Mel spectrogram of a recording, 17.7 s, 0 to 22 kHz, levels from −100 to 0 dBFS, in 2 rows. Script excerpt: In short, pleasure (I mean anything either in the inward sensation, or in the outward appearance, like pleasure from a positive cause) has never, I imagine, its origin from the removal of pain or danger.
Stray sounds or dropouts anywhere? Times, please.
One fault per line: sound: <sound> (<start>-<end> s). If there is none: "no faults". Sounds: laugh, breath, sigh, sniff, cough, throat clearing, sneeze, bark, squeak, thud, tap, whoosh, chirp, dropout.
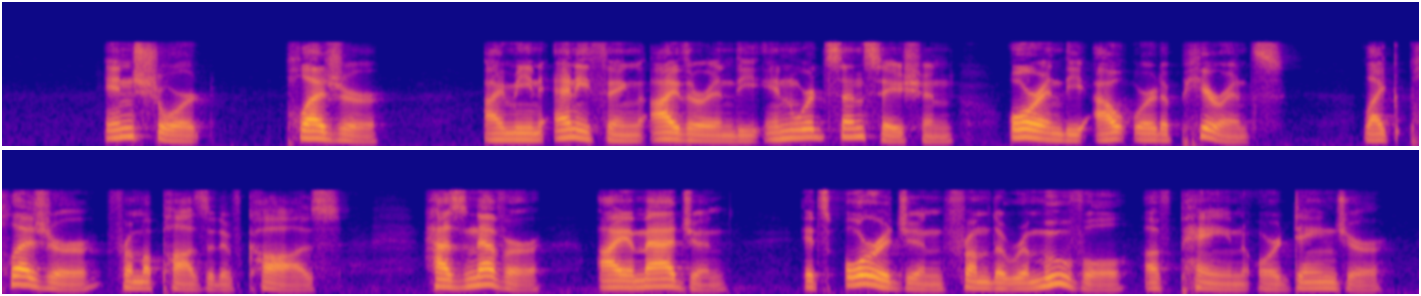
no faults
